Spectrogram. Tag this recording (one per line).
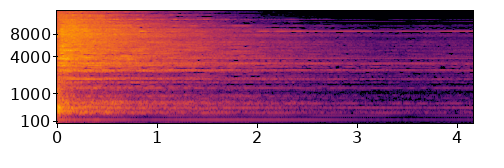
velocity
1-shot
multisample
cymbal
